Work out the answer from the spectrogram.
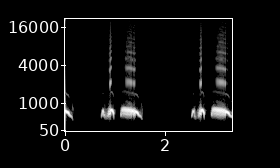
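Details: Dove's calling coo for attracting doves: a tail of a falling coo, then twice a doubled short note followed by a long steady coo that drops at the end. Deep, hollow tones in silence.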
